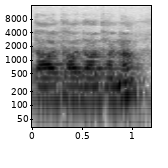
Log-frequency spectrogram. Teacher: दंते से बोला जाने वाला ता वर्ग होता है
